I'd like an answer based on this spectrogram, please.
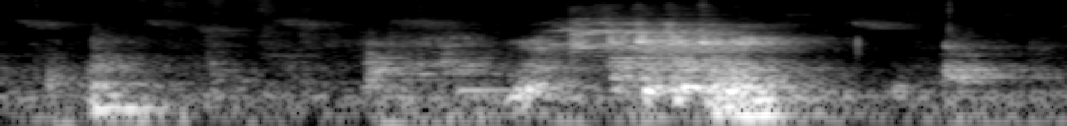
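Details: A Friesian horse from a herd gives a loud, quavering neigh that swells over about two seconds mid-clip, with hoof clops and human voices around it.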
